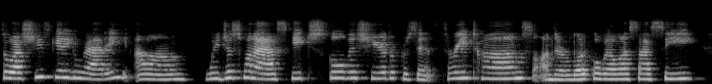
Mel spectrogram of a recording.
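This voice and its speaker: A woman leading a school board meeting in a public meeting room. She reads in a measured, deliberate way with a slightly high voice, and sounds friendly as she introduces the next speaker. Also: steady tone. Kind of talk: reading a mission statement and introducing speakers.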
